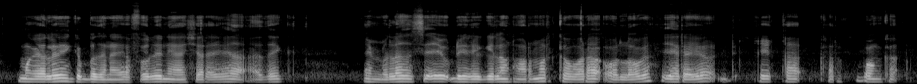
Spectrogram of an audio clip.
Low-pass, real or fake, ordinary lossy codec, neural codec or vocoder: 19.8 kHz; fake; none; vocoder, 48 kHz, 128 mel bands, Vocos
